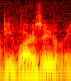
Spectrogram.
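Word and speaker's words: Die Warzau: Go Fight is a industrial band out of Chicago led by Jim Marcus, who was also in Daiwarzu, I think is how you say it. – Daiwarzu. – Daiwarzu, yeah. So.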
